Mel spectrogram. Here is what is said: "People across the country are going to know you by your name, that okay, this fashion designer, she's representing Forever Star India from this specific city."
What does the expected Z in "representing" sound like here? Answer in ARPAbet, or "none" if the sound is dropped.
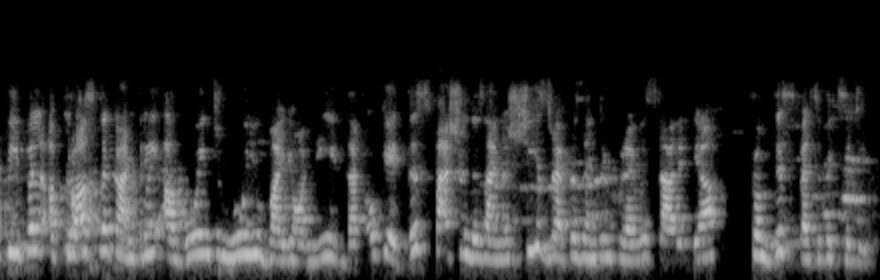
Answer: Z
